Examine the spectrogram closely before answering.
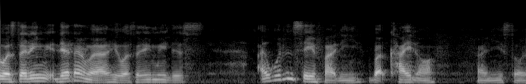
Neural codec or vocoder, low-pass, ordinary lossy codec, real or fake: codec, 16 kHz, 2 kbps, FunCodec, trained on Chinese and English, 25 frames a second; none; none; fake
